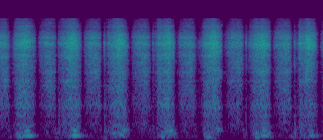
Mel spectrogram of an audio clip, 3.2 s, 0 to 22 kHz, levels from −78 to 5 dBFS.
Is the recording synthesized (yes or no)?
yes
